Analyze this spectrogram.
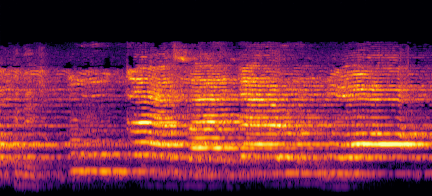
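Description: A boy's voice singing alone in long, held, ornamented notes, with short breaths between phrases.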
